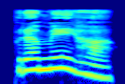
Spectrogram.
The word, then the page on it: ಪ್ರಮೇಹ: pramēha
